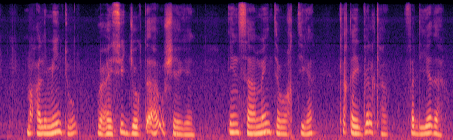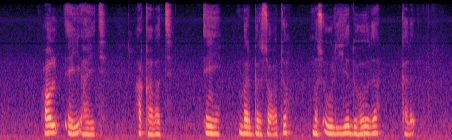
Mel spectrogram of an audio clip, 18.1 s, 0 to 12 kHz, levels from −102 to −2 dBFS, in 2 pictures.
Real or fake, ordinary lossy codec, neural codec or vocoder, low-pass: fake; none; vocoder, 48 kHz, 128 mel bands, Vocos; 10.8 kHz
